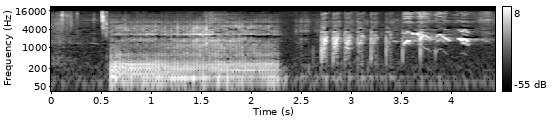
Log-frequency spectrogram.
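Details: Sleeping dog snoring like a motorcycle; one long, loud rattling, buzzy snore lasting nearly two seconds, followed by quieter clicks and a few high squeaky sounds.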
